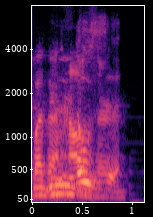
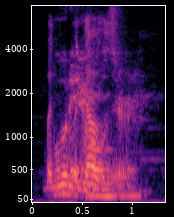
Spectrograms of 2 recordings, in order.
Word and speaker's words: Budenholzer: Mike é Budenholzer. Budenholzer.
